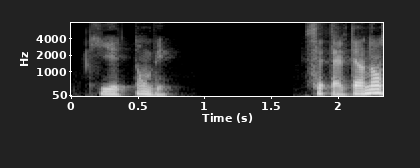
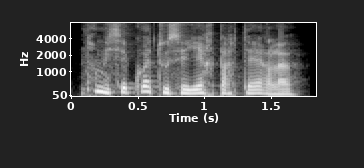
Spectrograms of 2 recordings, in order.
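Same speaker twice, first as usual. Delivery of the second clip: mock outrage; 6 semitones higher, 3 dB louder than usual. Comic outro, mock indignation.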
